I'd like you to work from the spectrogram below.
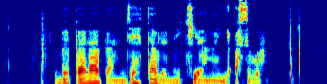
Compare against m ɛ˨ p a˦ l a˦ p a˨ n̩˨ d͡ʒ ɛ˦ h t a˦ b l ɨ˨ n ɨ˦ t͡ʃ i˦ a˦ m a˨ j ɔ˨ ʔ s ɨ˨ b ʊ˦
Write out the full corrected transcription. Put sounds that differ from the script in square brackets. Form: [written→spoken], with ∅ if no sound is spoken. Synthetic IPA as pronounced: [m→b] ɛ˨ p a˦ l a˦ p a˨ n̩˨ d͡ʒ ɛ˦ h t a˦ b l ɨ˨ n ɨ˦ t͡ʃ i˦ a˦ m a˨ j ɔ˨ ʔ s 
